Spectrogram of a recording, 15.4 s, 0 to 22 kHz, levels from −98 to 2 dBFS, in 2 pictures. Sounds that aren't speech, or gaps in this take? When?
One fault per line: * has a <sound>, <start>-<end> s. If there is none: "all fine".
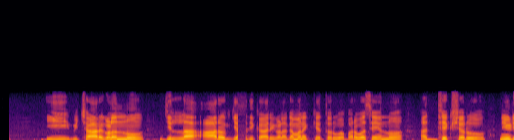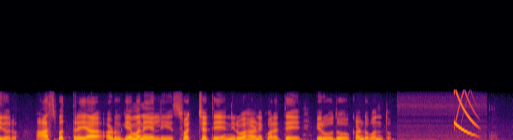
* has a dropout, 3.6-3.7 s
* has a chirp, 14.5-14.9 s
